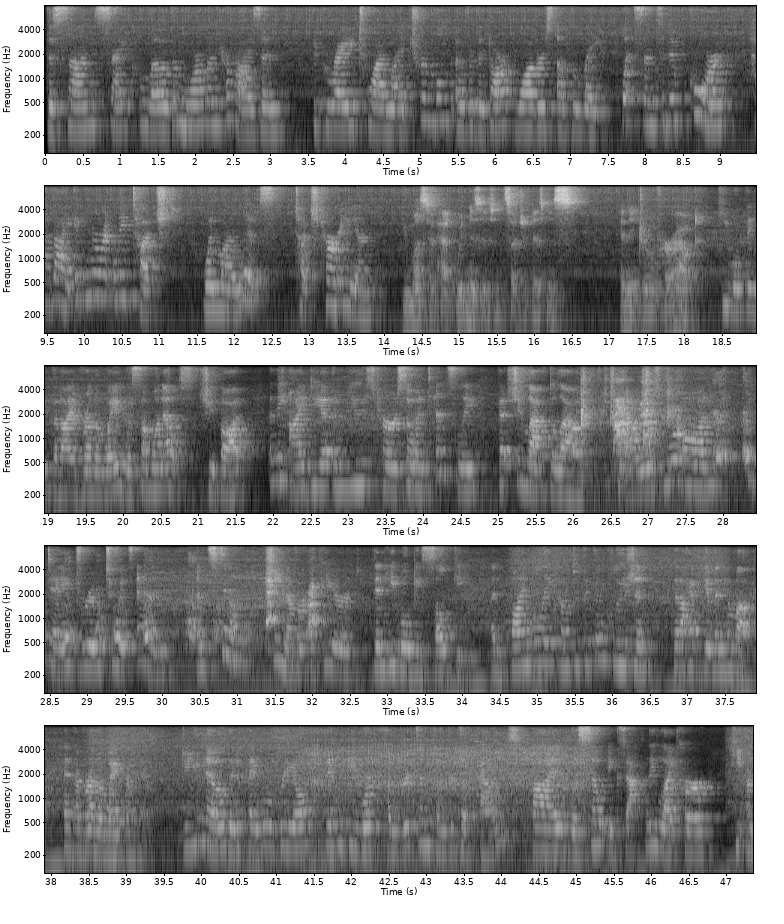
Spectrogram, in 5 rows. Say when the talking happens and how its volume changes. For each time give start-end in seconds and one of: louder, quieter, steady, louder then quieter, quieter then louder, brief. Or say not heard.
0.0-47.3 steady.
